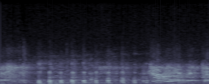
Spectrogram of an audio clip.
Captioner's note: laughter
